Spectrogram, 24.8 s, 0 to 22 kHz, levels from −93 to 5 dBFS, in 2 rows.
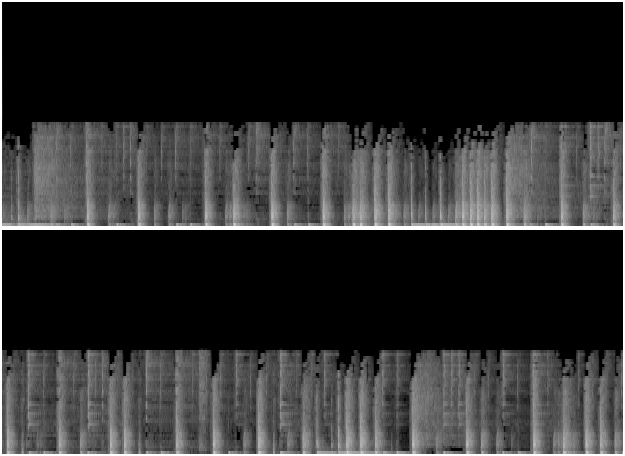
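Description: Throughout the music, a low-bitrate transform codec, likely WMA compression at around 32 kbps, discards weak spectral detail and smears its quantisation noise over long blocks. Nothing survives above 10.1 kHz, so the top sounds dull, while a ringing, washy hiss swells and fades with the music.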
